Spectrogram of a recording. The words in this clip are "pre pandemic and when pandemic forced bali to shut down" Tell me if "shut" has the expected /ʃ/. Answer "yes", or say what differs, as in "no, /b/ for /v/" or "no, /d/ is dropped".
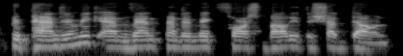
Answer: yes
